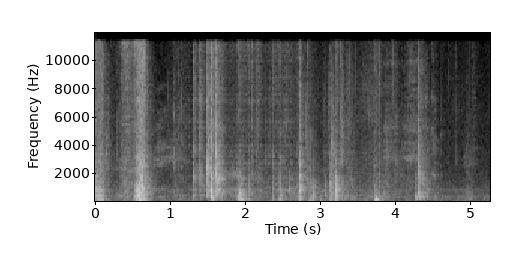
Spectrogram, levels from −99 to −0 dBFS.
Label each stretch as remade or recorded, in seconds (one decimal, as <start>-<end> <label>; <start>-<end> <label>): 0.0-1.2 recorded; 1.2-2.7 remade; 2.7-5.3 recorded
